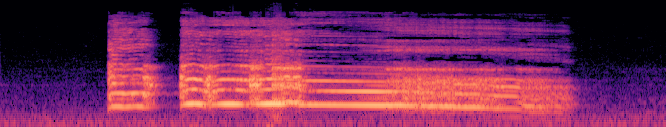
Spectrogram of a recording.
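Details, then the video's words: Rooster crowing at dawn in the countryside: one full crow, a short opening note, a brief gap, then a long harmonic-rich call that holds level and slowly falls before stopping, over quiet rural ambience. "Rooster Crowing at Dawn"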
